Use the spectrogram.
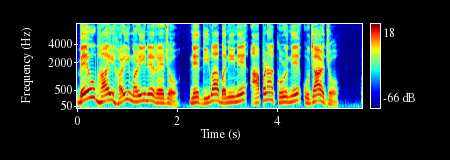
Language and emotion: Gujarati, neutral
